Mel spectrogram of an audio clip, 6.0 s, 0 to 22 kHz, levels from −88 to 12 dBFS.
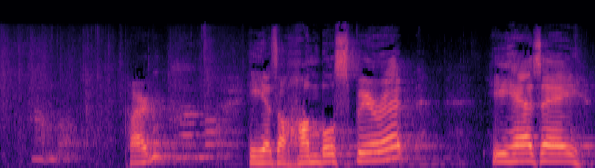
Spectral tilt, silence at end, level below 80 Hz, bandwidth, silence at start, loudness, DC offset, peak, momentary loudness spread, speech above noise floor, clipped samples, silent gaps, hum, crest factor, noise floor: -5 dB/octave; 0 s; -68 dBFS; 12 kHz; 0.3 s; -20 LUFS; under 0.1%; -2 dBFS; 22 LU; 32 dB; under 0.1%; none; none; 20 dB; -52 dBFS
